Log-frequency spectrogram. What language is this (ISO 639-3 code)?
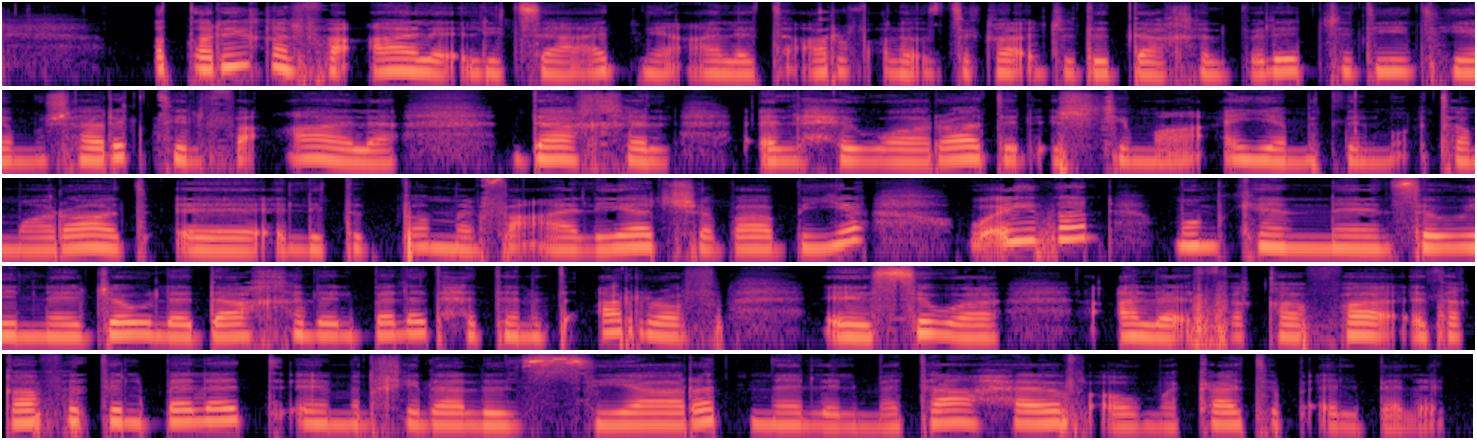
acm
